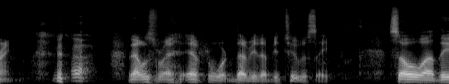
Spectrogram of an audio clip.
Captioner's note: both laugh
